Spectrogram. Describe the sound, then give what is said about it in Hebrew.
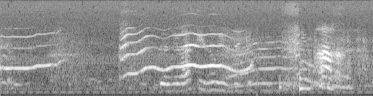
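High, thin mewing calls from tiny newborn kittens, some born on a Thursday and some on a Friday, several overlapping wavering cries in a row, moderately loud, with faint background noise throughout. “לא, זה הקולות שמשמיעים, הם עוד לא יודעים אם בוכה.”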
